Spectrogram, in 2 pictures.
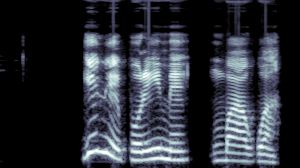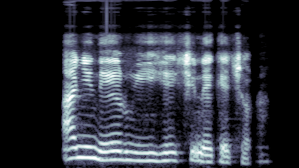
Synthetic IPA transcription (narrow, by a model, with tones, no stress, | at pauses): ɡɪ˦nɪ˨pʊ˨ɾi˦me˦ | ŋ͡m̩˨ɡ͡ba˨a˨ɡʷa˨ | a˦ɲɪ˦ne˨e˦ɾu˦˨i˦ɦe˦t͡ʃi˦ne˦ke˨t͡ʃɔ̰˨ɾɔ˨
